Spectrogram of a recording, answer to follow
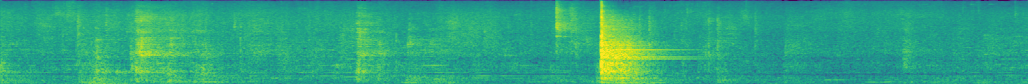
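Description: A loud sharp bang with a brief ringing tail about six seconds in, the loudest sound, after a few quieter knocks and thumps early on. The bang echoes in a large hall.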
